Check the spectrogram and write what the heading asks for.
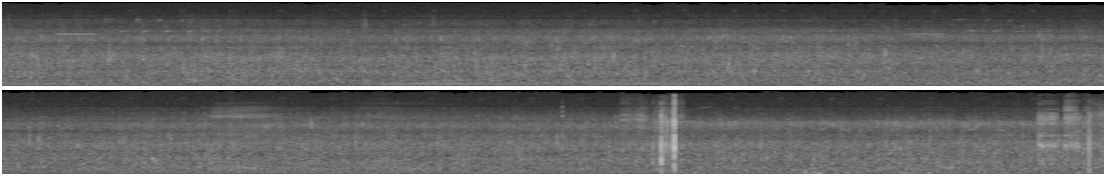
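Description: Small brook trickling steadily, with one sharp click about three-quarters of the way through.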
